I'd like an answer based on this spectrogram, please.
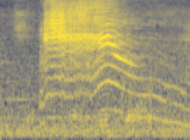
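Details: House cat vocalising at its owner: a short, bright meow that rises and then slides downward, with a hissy upper edge, heard indoors.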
